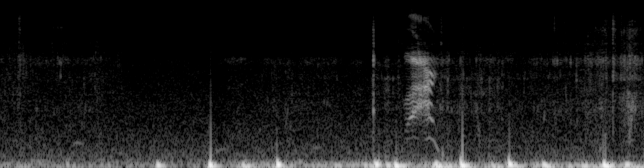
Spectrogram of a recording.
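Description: Water sloshing and knocking against a waterproof action camera at the water's surface, giving irregular low thumps that grow busier from about a second and a half in. A brief voice-like call cuts in about four seconds in.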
